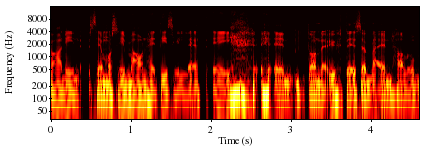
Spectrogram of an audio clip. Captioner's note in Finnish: Naurahtaa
